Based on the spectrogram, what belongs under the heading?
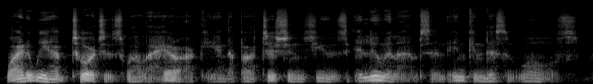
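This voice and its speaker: Male narrator doing a resolute pirate captain: very low, gravelly, earnest. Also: wildly swooping pitch, normal speed, heavily acted. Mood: determined. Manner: earnest, determined. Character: bold red-haired pirate chief, adult male, defiant.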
